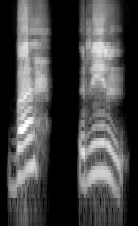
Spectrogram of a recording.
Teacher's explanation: ہم بحرن نہیں کریں گے، را کو لام کے ساتھ ملائیں گے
